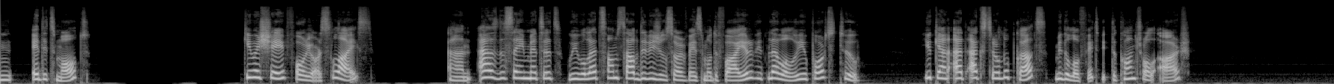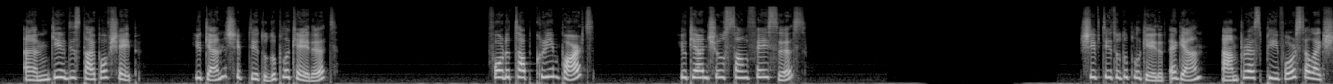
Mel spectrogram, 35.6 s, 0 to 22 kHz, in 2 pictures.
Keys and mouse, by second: 0.0 s, 1.2 g, 2.5 click, 2.6 KP_1, 2.8 g, 2.9 z, 3.8 click, 3.9 Tab, 4.0 middle click, 4.3 Tab, 4.5 click, 4.8-5.6 typing, 6.4 Tab, 6.5 middle drag, 7.4-8.0 middle drag, 8.2 shift+middle drag, 8.4 middle click, 9.0 ctrl+1, 9.3 middle click, 10.0 right click, 11.5 right click, 11.8 middle click, 12.3 Tab, 12.8 ctrl+r, 13.4 click, 13.7 s, 14.0 y, 14.6 s, 14.8 x, 15.7 click, 16.4 ctrl+t, 16.8 ctrl+z, 17.0 click, 17.6 ctrl+r, 18.1 click, 18.3 s, 18.5 z, 20.1 g, 20.2 z, 20.8 shift+click, 20.9 click, 21.0 Tab, 21.4 shift+middle click, 21.8 shift+d, 22.0 z, 23.7 KP_1, 23.8 shift+d, 24.0 z, 25.4-25.9 middle drag, 26.0 Tab, 26.7 shift+middle click, 27.2 3, 29.7 middle click, 31.6-32.8 middle drag, 33.0 shift+d, 34.6 p, 35.4 Tab.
